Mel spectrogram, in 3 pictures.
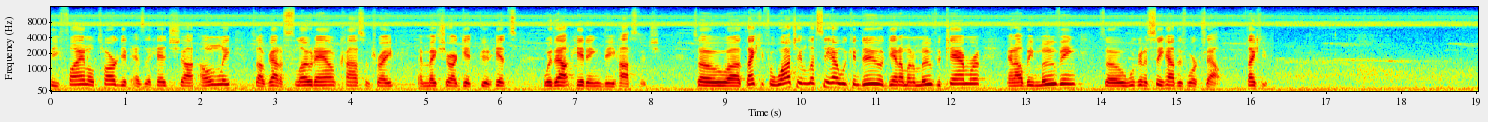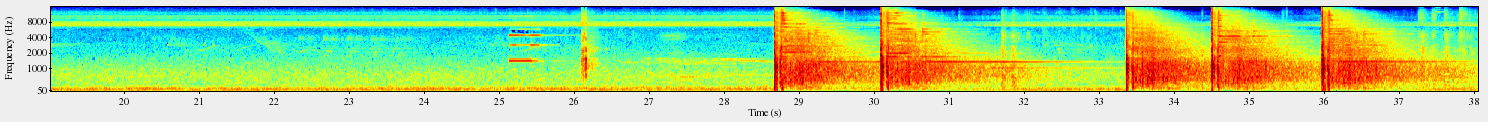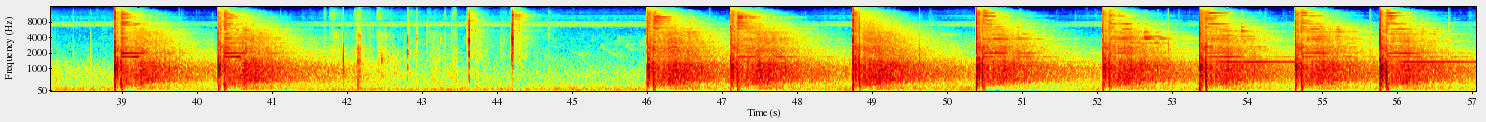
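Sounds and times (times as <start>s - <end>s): crickets chirping: 0.0s - 57.0s
pistol shots: 28.6s - 32.6s, 33.4s - 37.9s, 38.9s - 42.2s, 46.0s - 57.0s
steel targets ringing: 30.1s - 32.6s, 52.2s - 57.0s.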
